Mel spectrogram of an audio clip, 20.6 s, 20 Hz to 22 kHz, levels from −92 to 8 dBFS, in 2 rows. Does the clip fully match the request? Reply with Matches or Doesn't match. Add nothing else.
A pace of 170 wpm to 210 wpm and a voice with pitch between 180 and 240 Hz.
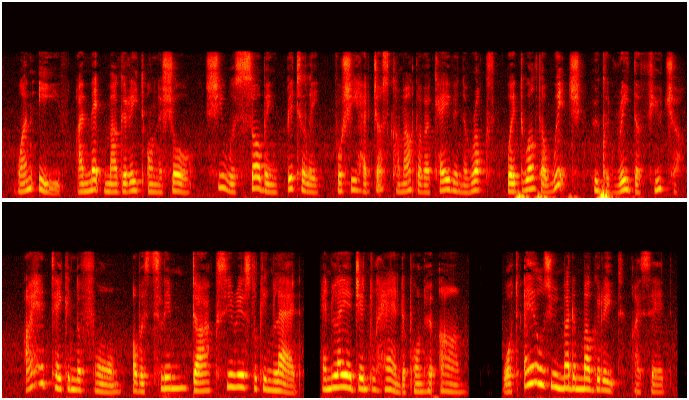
Matches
